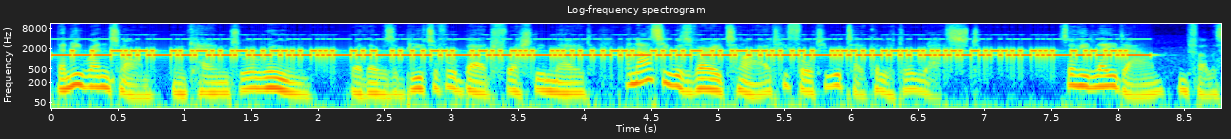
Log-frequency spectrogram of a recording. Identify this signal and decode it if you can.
RTTY (50 baud, 450 Hz shift), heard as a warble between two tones, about 1500 Hz centre, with speech in English. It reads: GE31 4PV1 A4Y1 PPO3 2SPU HFGN 4CCR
